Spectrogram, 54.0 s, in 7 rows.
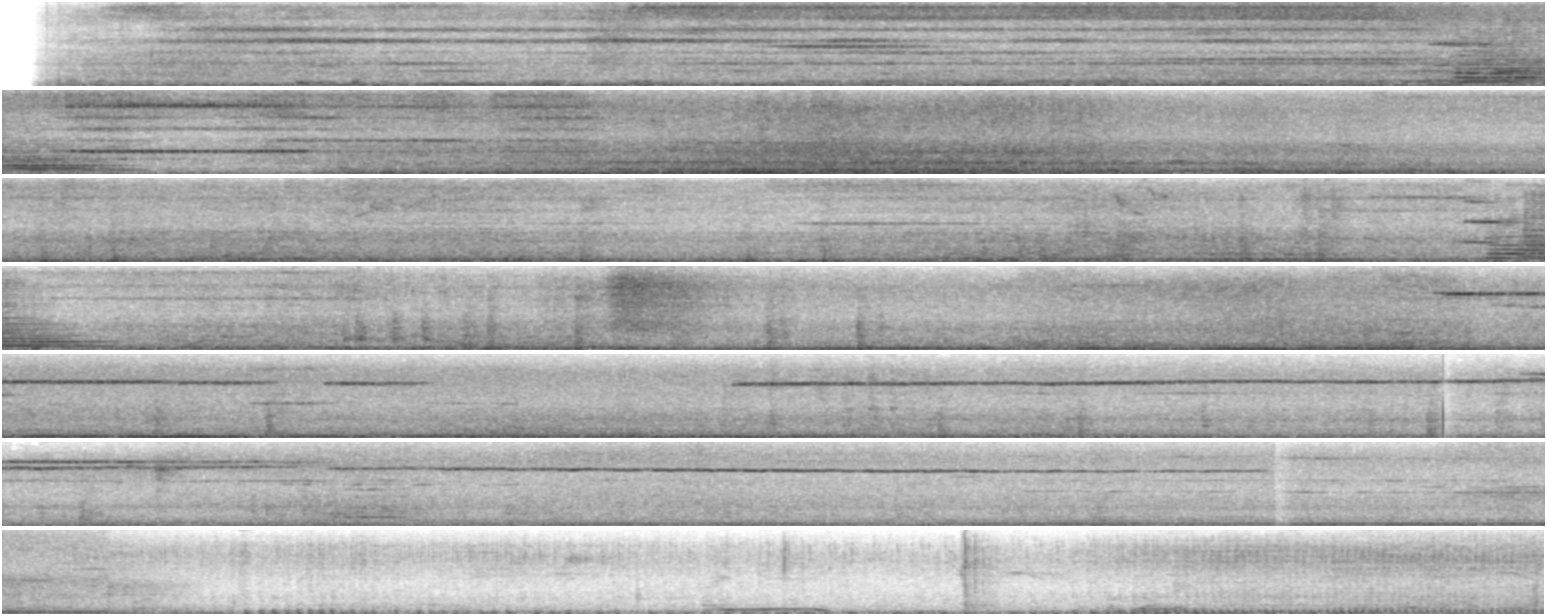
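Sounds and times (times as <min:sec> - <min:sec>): train coaches rumbling and clattering: 0:00.2 - 0:54.0
high wheel squeal: 0:00.3 - 0:27.1, 0:27.8 - 0:47.9
train horn: 0:06.7 - 0:09.3, 0:22.7 - 0:23.9, 0:40.2 - 0:40.7, 0:45.7 - 0:47.0.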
